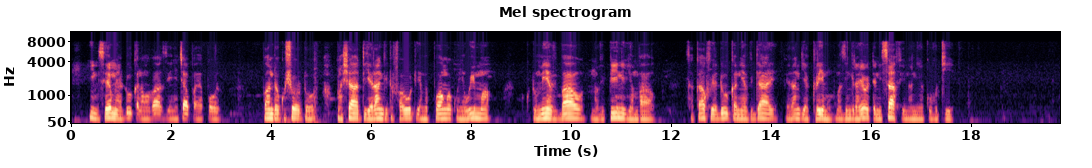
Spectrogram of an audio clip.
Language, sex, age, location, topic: Swahili, male, 25-35, Nairobi, finance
